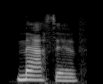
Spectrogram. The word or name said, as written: massive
